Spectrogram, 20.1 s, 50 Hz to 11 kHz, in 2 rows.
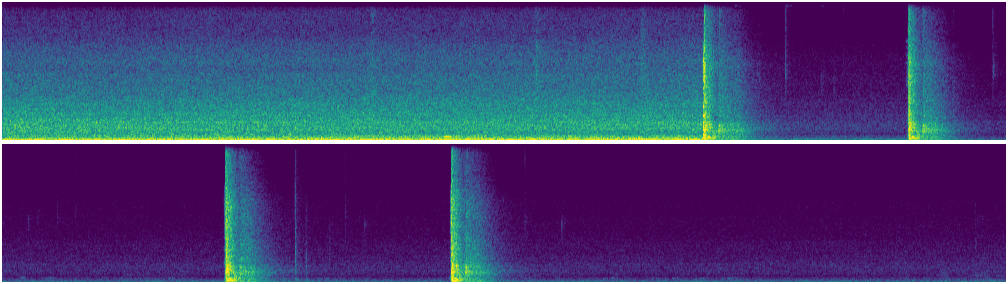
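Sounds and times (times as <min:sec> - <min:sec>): pistol shots with echo: 0:07.0 - 0:07.8, 0:09.0 - 0:09.7, 0:12.3 - 0:13.0, 0:14.5 - 0:15.2.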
